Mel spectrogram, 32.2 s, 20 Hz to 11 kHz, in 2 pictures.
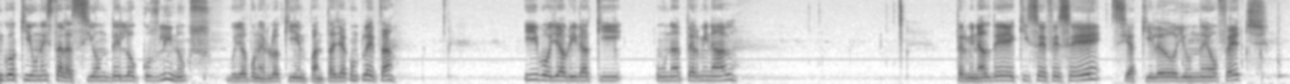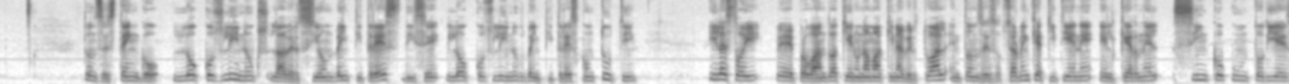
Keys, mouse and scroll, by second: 2.3 click, 3.6 click, 4.5 click, 7.1 click, 10.0 click, 11.0 click, 13.1 click, 13.6 click, 14.5-15.8 typing, 29.2-31.9 drag.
